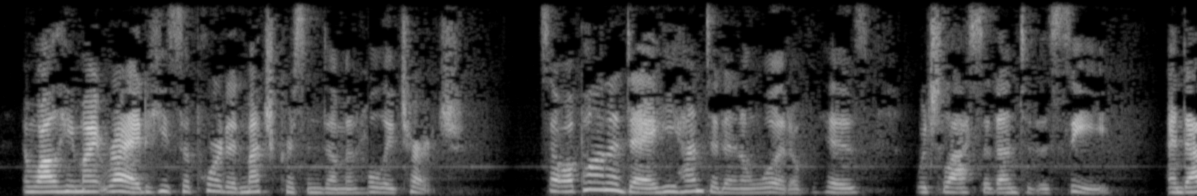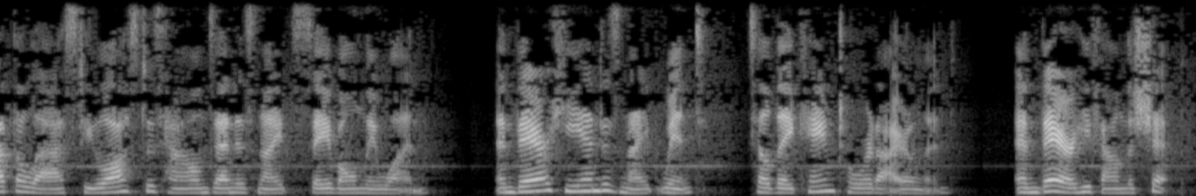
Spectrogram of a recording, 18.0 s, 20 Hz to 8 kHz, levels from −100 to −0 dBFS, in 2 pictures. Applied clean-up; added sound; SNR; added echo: none; none; none; none.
